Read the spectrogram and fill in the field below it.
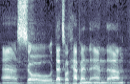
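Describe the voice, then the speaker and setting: Giving a testimony talk in a church hall, this Hungarian-accented man who grew up in Ukraine tells his story hesitantly, full of fillers. His lowish voice moves little in pitch and stays slow. The room sounds big, with slight background noise.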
